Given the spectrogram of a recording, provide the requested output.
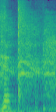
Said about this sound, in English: Well, the best part, too, is in the video, it just has, like, Ravens, like, crowing. But it switches from left to right to make it look cool.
